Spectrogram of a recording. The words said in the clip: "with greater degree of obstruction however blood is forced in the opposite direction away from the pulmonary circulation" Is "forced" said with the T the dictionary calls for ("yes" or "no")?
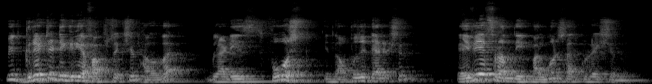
yes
